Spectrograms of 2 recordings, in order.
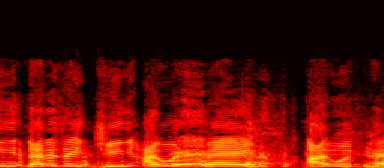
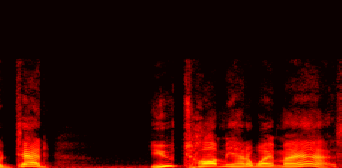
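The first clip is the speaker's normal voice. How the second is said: indignant retold protest; 8 semitones higher than usual. Retold protest to his father.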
